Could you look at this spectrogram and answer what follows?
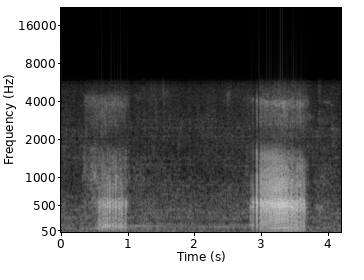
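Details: Sleeping dog snoring: two rough, fluttering snores on breathing in, separated by quiet pauses; ordinary snoring.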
